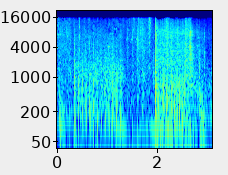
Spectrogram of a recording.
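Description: Rapid automatic gunfire in Apex Legends, a fast rhythmic burst of shots followed by a second, denser volley, close and loud with no talk over it.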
